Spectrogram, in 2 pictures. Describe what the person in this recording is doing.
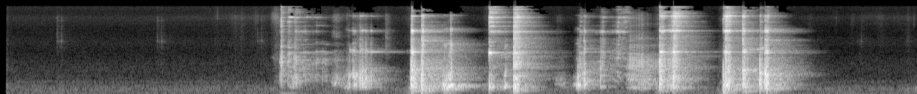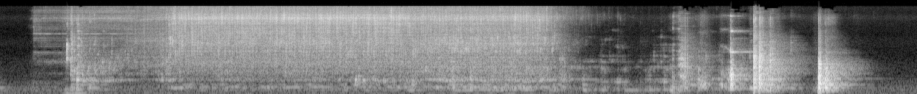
I did the dishes for a bit then I opened the faucet and let the water run. Afterwards I did the dishes again.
